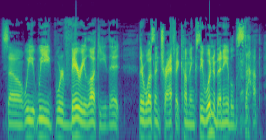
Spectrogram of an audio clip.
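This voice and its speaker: This man's voice is bright and forceful, with a dry sound and no room echo. He tells a casual story in an easygoing way while co-hosting a podcast. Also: on the low side, fairly even intonation, moderate pace. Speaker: podcast co-host. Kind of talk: casual chat.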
